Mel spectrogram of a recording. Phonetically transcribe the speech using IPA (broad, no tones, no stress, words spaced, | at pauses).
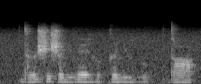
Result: də˞ʃɛʃʌlʲu lɛɦʊ kə lʲuʎu | dɑ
